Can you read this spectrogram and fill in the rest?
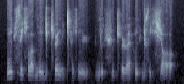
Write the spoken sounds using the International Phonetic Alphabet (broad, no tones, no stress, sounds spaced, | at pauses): ũ ç z e ç lˠ ɯ ɡ ũ ɟ ɯ cʰ ø n e̤ cʰ æ̤ ç n y | ɟ ũ ç ɕ u cʰ ɯ ɭ æ h ũ ç ɟ u s i ç ɕ ɑ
